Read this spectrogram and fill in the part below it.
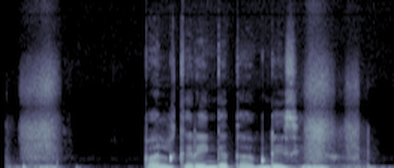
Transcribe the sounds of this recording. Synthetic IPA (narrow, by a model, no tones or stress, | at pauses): pɐlkɐɾiŋɡɐt̪ɐmɳɖisin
